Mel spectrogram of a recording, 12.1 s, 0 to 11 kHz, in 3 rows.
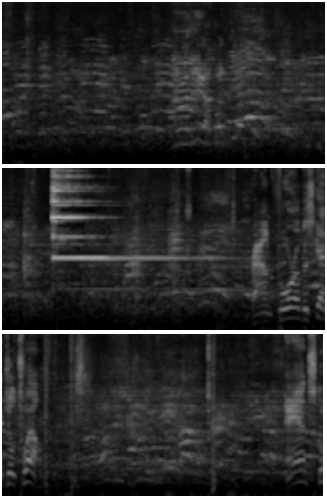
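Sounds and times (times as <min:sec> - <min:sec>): crowd chatter: 0:00.0 - 0:12.0
boxing ring bell clang: 0:04.7 - 0:07.2.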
